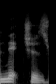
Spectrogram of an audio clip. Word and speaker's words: niche: riches are in the niches, right? We pronounce it niche in the UK, so it really falls apart when you say it here because everybody just laughs at you.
